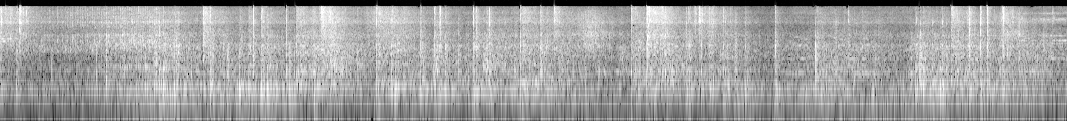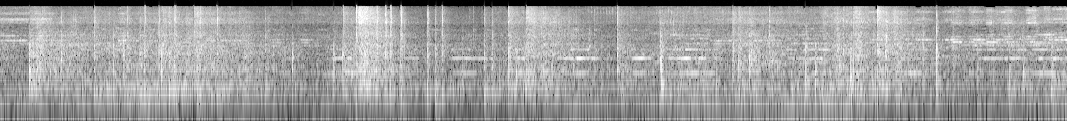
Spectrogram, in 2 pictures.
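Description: Firecrackers crackle and pop in rapid bursts nearby.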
